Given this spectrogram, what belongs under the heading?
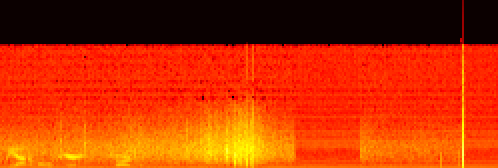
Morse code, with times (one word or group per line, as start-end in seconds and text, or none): none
